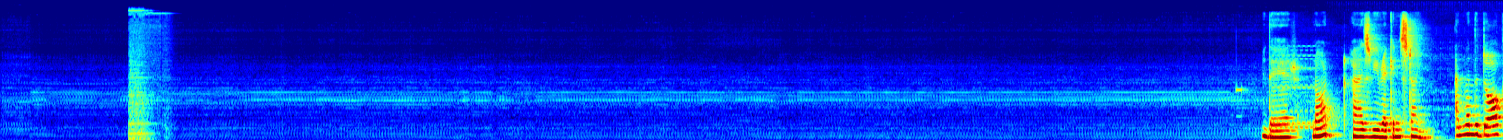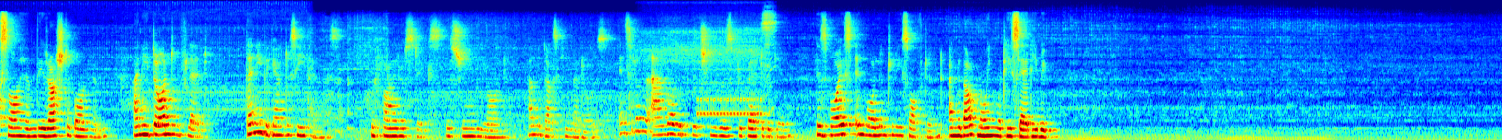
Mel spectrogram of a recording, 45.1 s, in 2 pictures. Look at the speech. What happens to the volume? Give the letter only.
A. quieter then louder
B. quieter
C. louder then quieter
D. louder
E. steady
A.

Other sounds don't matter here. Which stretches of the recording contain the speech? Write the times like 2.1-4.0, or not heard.
18.9-38.2.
